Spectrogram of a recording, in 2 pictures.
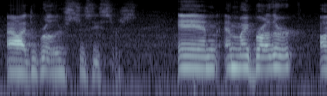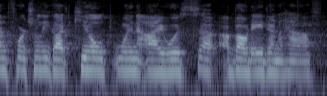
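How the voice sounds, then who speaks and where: Woman, from Colombia, native Spanish speaker, halting and animated, lowish voice, light background hiss. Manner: animated, halting, many fillers and restarts, frank. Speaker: interview guest. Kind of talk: personal storytelling in conversation.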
